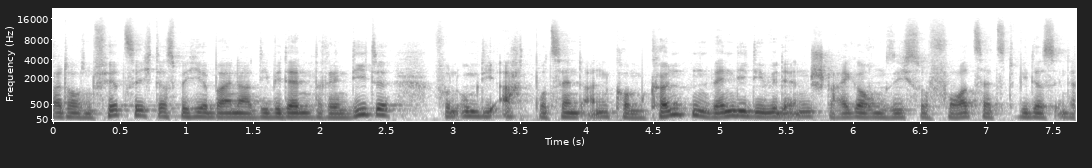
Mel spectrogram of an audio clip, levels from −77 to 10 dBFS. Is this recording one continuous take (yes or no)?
yes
